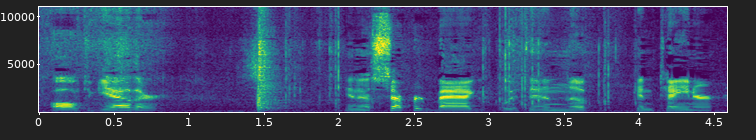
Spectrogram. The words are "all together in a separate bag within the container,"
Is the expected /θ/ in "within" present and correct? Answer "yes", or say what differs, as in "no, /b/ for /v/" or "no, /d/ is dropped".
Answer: yes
